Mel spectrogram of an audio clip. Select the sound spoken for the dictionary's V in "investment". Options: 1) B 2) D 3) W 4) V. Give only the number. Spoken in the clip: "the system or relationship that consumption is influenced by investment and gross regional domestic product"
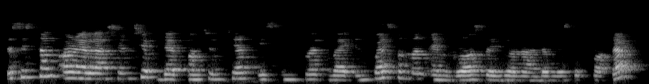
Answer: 3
